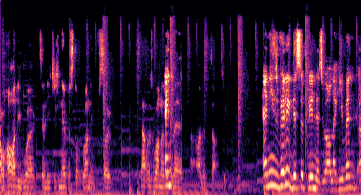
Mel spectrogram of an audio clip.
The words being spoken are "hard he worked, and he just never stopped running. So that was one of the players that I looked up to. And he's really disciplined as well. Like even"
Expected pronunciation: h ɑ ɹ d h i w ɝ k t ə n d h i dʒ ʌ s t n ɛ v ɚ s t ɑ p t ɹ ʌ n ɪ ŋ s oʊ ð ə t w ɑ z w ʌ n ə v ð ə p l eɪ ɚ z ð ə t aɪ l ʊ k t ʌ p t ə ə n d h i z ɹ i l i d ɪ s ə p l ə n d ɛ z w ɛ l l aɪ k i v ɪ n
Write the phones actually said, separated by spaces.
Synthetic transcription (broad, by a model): h ɑ d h i w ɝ k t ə n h i dʒ ʌ s n ɛ v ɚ s t ɑ p t ɹ ʌ n ɪ ŋ s oʊ ð ə t w ɑ z w ʌ n ə v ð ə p l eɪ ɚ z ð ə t aɪ l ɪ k t ʌ p t ə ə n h i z ɹ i l i d ɪ s ə p l ə n d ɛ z w ɛ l l aɪ k i v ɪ n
